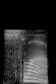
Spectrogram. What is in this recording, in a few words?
"slop", English; verb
